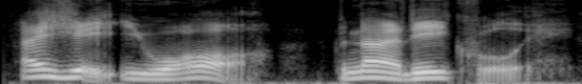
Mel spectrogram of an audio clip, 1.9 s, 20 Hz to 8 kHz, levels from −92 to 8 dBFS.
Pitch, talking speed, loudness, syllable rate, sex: 165 Hz, 215 wpm, -17 LUFS, 5.5 syllables/s, male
